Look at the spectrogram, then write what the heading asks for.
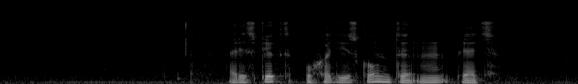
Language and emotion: Russian, neutral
